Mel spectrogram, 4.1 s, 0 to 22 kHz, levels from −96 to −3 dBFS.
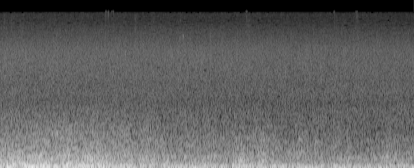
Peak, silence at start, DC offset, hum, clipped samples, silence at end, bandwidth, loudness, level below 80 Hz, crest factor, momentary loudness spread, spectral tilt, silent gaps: -10 dBFS; 0 s; under 0.1%; none; under 0.1%; 0 s; 16 kHz; -28 LUFS; -26 dBFS; 14 dB; 10 LU; -6 dB/octave; none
